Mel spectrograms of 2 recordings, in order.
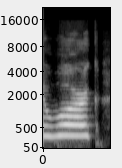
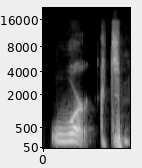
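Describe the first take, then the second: First: The word ends without a final t sound. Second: The word ends with a clear final t sound. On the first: The speaker calls it wrong. "it will sound like a grammar mistake when in the end of the day is actually a pronunciation mistake" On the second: The speaker calls it right. "pronounce your E Ds"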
